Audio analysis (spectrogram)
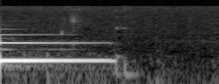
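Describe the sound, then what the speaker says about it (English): A single plucked ukulele note, fretted at the second fret of the A string with the third finger, rings clearly and steadily for about half a second before being damped, leaving quiet room tone. "you basically take your third finger and you put it behind on the second fret of the A string"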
